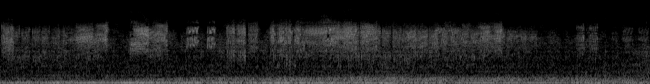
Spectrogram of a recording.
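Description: Sand martins chatter in a busy, continuous chorus of dry, raspy twitters from many birds at once, steady, over a low background rumble.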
